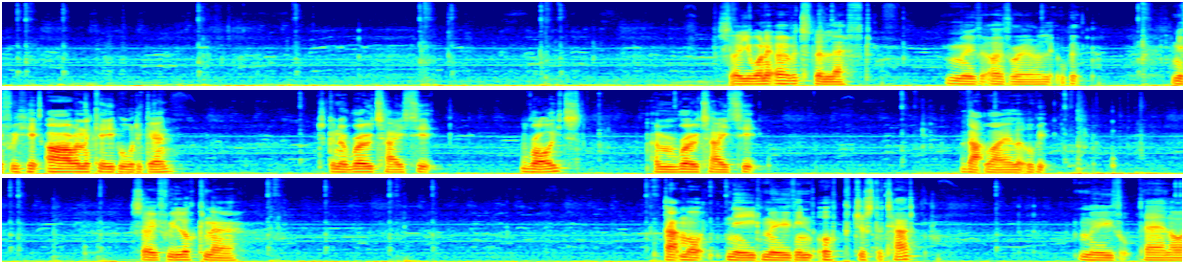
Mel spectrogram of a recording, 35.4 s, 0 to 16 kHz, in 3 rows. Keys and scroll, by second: 0.6 3, 2.5 3, 4.5-6.1 typing, 13.1 r, 21.7 3, 22.5 3, 22.9 super+z, 24.6 3, 26.5 typing.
